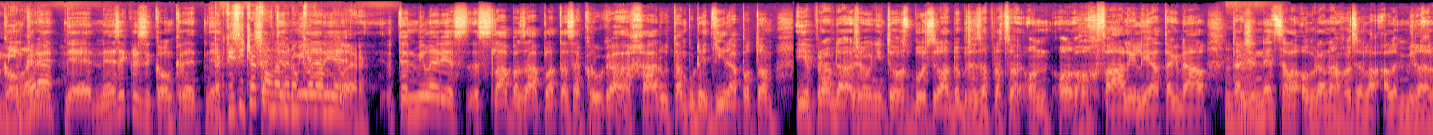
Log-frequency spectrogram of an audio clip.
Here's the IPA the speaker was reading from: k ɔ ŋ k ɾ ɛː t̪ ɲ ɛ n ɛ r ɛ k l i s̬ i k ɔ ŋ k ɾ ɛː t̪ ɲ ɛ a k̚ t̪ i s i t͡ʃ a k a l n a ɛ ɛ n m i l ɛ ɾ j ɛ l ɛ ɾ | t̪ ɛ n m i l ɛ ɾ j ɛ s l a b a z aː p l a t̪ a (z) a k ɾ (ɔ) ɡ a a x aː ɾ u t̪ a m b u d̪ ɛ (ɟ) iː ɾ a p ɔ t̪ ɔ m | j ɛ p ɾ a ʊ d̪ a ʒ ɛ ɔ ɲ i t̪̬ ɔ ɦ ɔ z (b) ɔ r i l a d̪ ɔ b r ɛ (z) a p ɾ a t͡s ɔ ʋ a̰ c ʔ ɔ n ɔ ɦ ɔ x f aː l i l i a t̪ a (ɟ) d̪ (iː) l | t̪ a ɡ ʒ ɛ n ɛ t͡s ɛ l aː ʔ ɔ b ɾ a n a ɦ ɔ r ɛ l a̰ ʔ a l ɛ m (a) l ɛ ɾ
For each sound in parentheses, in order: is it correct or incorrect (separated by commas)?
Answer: correct, incorrect, correct, correct, correct, incorrect, incorrect, incorrect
